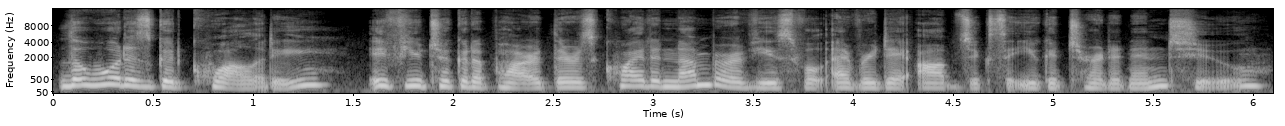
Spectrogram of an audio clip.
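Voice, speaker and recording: A woman's voice: lowish voice, fast talker, dry recording. An actress playing a shrewd, wealthy noblewoman in a video game, composed, assured and refined. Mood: appraising. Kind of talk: video game character acting.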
